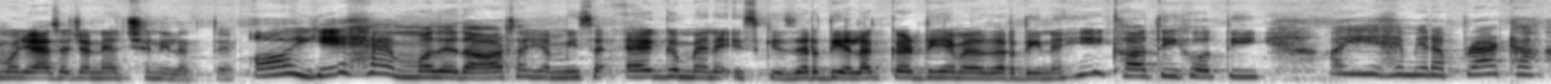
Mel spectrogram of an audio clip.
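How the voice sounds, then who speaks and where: A woman's voice: on the high side, sharp tone. A woman with a Pakistani Urdu accent chatting in a casual family vlog at home, filming on a handheld phone, soothing and teasing by turns. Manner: soothing, coaxing, then teasing and laughing. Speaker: vlogger. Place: home room. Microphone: handheld phone camera.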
